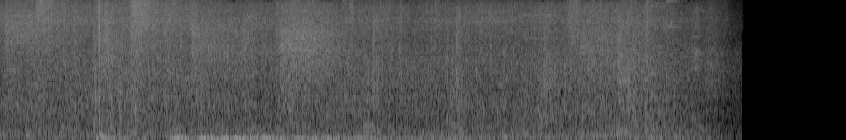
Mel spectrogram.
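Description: A low rumble swells and fades.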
